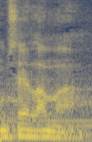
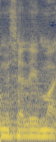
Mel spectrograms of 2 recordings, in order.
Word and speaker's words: Musailamah: Nah, umumnya orang-orang menyebutnya Musailamah. Namun jika seseorang membacanya sebagai Musailimah, tidak apa-apa, karena memang tidak jelas.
